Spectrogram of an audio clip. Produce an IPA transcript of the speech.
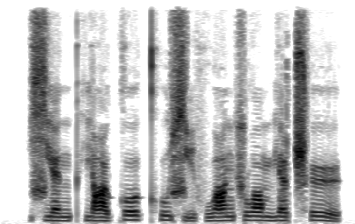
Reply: ɕ j ɛ˧˥ n pʰ j ɑ˧˥ ʊ̯ k o˥ ʊ̯ kʰ u˥˩ ɕ ḭ˨˩ f w ɑ˥ ŋ ʂ w ɔ˥˧ m j ɛ˥˧ ʈ͡ʂʰ ɻ̩˥˩

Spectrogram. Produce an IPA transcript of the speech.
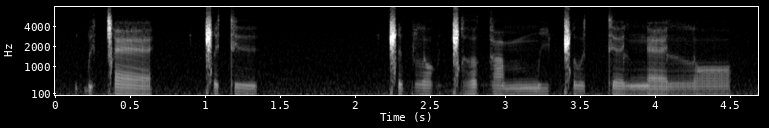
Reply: ɓ ɪ ǀ æ | ǁ ɪ t ɪ | ǁ ɪ p l ɔ ɡ ɡ͡ǁ ʌ ɡ ɑ mː i ǁ ʊ tː ɛ l ŋ æ lː ɔ

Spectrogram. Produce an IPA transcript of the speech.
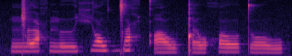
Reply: ŋ͡ǁ əː˨ ħ n̪ ɯː˨ ç ɔ˦ w ɡ͡ǀ ə˥ ħ qʼ ɔː˩ w ǃ ə˩ w χ oː˨ t̪ o˩ w

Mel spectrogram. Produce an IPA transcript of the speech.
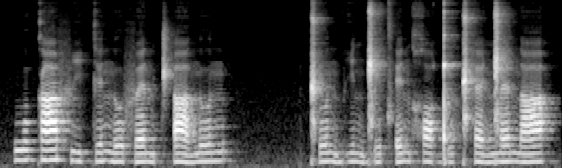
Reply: w ʊ˦˥ k a˦˥ f i˦˨ k ɪ˧˥˧ n ʊ˧˥˧ f ɛ˧˥˧ n t͡ʃʼ a˦˨ n ʊ˦˥ n | ǁ ʊ˧˥˧ n bʱ i˦˨ n ɡ͡ǁ ɪ˦˥ t͡sʼ e˧˥˧ n χ ɔ˦˨ ɡ͡ǃ u˦˨ ǁʰ ɛ˦˨ ŋ͡ǁ ɛ˦˥ n a˦˥

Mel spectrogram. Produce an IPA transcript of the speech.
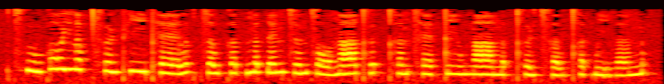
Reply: t͡sʰ uː˨˩ k ɔː˥ j l ɐ˥ p̚ t͡sʰ ɵ˧ ɥ pʰ iː˧ pʰ ɛː˨˩ l ʊ˧ k̚ t͡s ɐ˨˧ w k ɐ˨ k̚ ŋ ɐ˧ t̚ ɛː˨˧ ŋ t͡s ɵ˨˧ n t͡s ɔː˨˩ ŋ aː˨˧ t̪ʰ ɵ˧ t̚ t̪ʰ ɐ˧ ŋ t͡sʰ ɛː˨ p̚ t̪ iː˨ w ŋ aː˧ n̪ ɐ˨ p̚ t̪ʰ ɵ˨ ɥ t͡sʰ ɐ˨˧ w t̪ʰ ɐ˧ k̚ w iː˨˩ ŋ ɐ˨˥ n

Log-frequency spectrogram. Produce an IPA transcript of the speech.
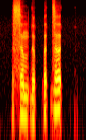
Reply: s ə˧ m ɗ ə˨˩ p̚ ʔ ə˦˥ t̚ z ə˦˥ t̚

